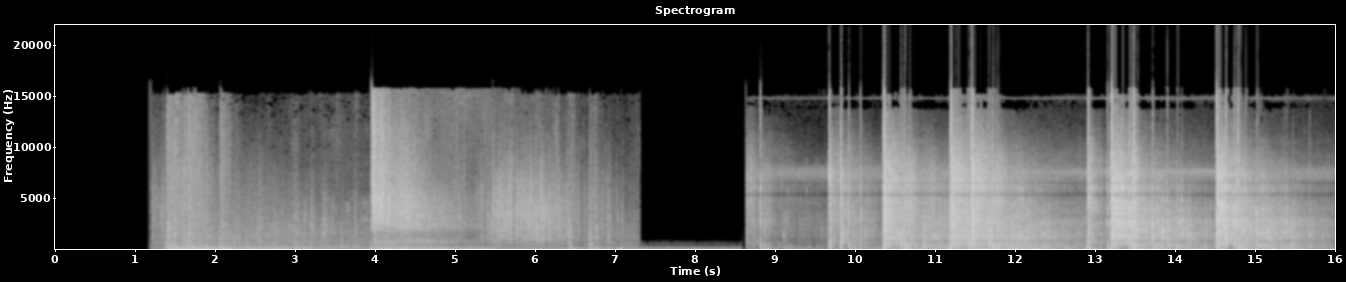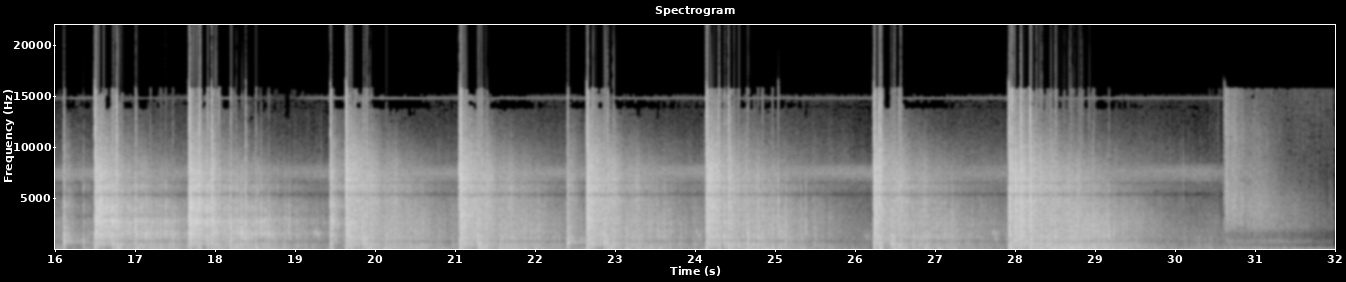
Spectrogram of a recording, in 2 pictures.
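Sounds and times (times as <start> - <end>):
firework crackle burning out: 1.2 - 7.2
firework bangs: 1.2 - 7.4, 8.6 - 32.0.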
